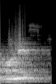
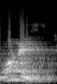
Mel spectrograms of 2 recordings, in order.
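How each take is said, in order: First: হনেস্ট said with a spoken h at the start; হনেস্ট with the h pronounced, shown as wrong; wrong pronunciation with h. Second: অনেস্ট said with no h, starting on the vowel, pitched up for emphasis; অনেস্ট with a silent h, shown as right. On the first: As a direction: sound the h in হনেস্ট, as the mistake. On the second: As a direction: drop the h in অনেস্ট and stress it as the correct form. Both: Shown as a demonstration. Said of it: "এখানে হনেস্ট না".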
